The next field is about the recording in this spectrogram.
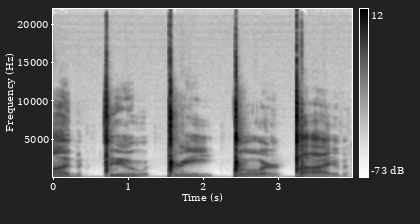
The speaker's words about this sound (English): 1, 2, 3, 4, 5. I'm curious what that looks like to you on your side, because I'm clapping in time with your claps.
